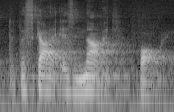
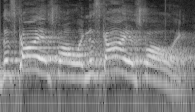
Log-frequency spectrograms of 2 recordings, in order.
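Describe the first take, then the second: First: Calm correction. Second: High, loud panicky cry of doom; panicked scream. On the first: Acted. Calm answer to Chicken Little. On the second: Retold or imitated. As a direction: shriek it like Chicken Little in a panic. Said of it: "running around screaming".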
